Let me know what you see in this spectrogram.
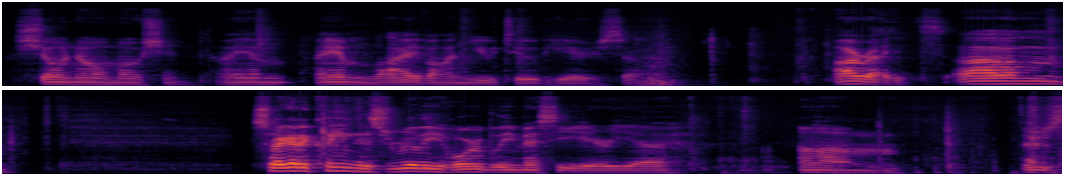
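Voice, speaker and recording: A middle-aged livestream host with a lowish voice cooks live in his home kitchen, keeping up a casual chat. He rambles, runs himself down, and uses many ums. There is slight background noise.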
